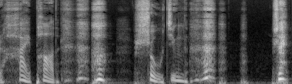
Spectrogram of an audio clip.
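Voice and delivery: startled gasps between the words; frightened. Shown as a demonstration. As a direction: act out a sudden fright. Acts out the word frightened.

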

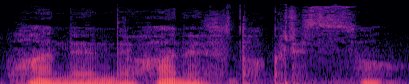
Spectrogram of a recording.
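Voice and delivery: gentle whispered question; whispering. Acted.

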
